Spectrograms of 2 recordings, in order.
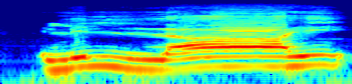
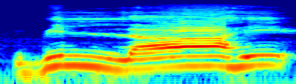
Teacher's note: اللہ پاک کا لام باریک کھڑا زبر،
